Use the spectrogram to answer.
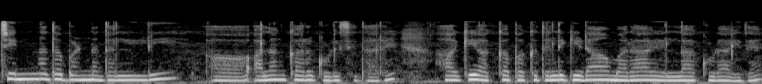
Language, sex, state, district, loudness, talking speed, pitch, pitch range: Kannada, female, Karnataka, Dakshina Kannada, -18 LUFS, 100 wpm, 200 Hz, 185-210 Hz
